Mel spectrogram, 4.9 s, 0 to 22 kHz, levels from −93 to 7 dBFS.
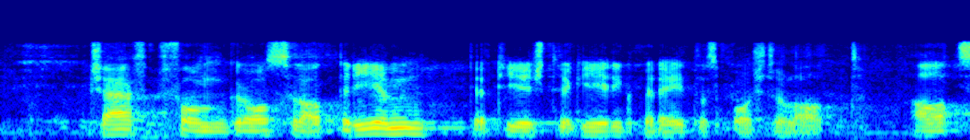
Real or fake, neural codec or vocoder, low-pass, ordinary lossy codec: fake; codec, 16 kHz, 4 kbps, FreqCodec, smaller model; 7.2 kHz; none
